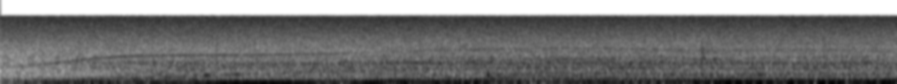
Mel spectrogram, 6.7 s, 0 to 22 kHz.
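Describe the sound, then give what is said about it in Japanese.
A city bus on route 34, bound for Osaka Station via Daitō-chō, pulls away from a stop, its engine rumbling deep and steady while a thin whine climbs gradually in pitch as it gathers speed. “発車します。ご注意ください。”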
